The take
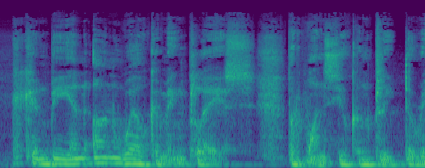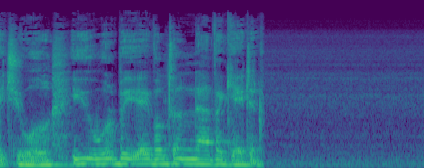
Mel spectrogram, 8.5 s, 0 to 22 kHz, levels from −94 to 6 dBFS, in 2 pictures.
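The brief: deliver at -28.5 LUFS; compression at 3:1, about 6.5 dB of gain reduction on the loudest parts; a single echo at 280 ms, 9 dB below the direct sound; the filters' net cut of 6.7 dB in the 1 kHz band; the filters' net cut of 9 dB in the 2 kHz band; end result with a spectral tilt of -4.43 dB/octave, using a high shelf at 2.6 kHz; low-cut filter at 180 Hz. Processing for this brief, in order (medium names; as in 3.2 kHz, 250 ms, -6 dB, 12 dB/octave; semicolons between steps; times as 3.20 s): high-pass 180 Hz; peaking EQ 1 kHz -6.5 dB; peaking EQ 2 kHz -7 dB; treble shelf 2.6 kHz -5 dB; compression 3:1, threshold -32 dBFS; delay 280 ms -9 dB; trim +5.5 dB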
